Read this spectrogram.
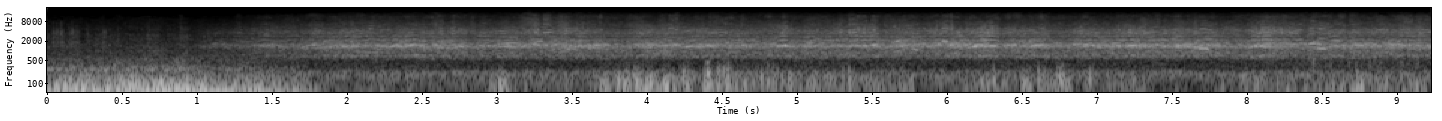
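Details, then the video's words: A distant flock of thousands of snow geese at Bosque del Apache Wildlife Refuge, New Mexico, in early winter morning around sunrise, keeps up a dense chorus of overlapping high honks over a low rumble of wind or engine. "I could hear thousands and thousands of geese in the distance."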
